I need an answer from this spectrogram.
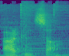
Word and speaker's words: Arkansas: In 1881 the Legislature passed a resolution that the spelling would be Arkansas and the pronunciation was to be "Arkansaw".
